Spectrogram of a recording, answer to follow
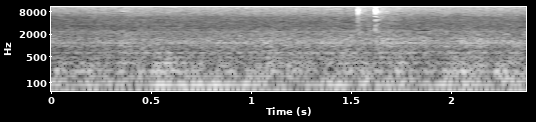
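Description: Steady low room hum with a faint double click of a computer mouse button about one and a half seconds in.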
